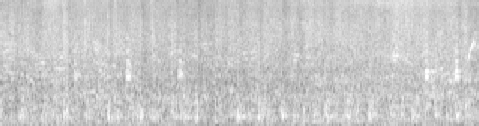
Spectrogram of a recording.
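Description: Pickup truck's engine running slowly in low gear, a steady low hum, under the chatter and shuffling of a crowd walking alongside.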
